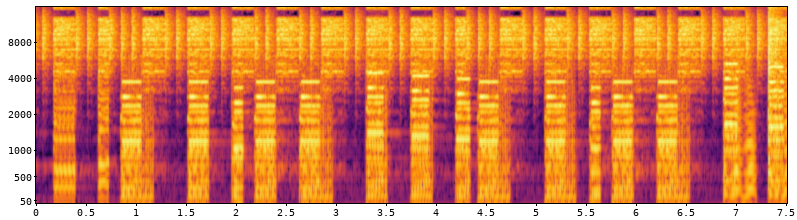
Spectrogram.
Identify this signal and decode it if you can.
There is no code.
